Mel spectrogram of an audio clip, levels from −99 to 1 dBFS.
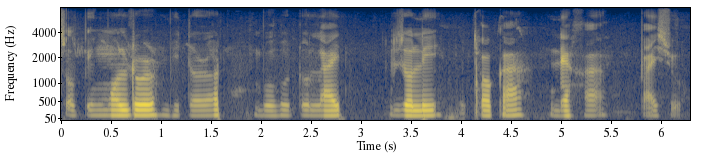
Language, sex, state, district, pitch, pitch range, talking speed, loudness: Assamese, male, Assam, Sonitpur, 140 Hz, 135-140 Hz, 95 wpm, -18 LUFS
